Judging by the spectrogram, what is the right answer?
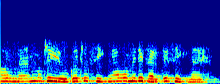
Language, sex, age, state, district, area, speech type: Hindi, female, 18-30, Madhya Pradesh, Gwalior, urban, conversation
